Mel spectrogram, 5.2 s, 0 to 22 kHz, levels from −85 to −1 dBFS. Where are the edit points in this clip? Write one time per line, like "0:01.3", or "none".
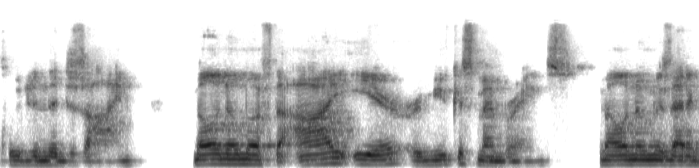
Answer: none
